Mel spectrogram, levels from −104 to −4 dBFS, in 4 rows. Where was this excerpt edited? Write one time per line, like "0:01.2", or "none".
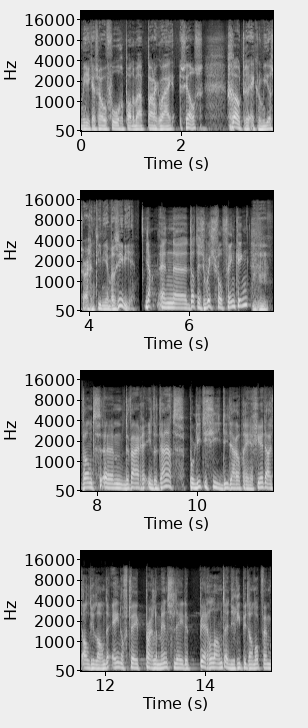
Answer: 0:05.0

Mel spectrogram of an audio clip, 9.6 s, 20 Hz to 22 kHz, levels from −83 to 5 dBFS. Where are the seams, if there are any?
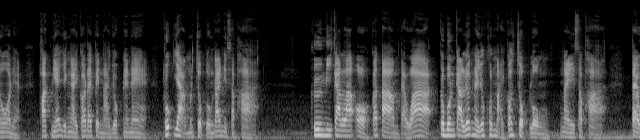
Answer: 0:06.6

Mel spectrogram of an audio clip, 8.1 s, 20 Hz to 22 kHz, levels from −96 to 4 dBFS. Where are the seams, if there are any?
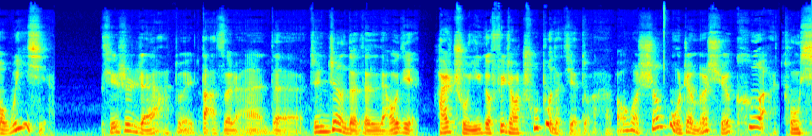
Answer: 0:00.9

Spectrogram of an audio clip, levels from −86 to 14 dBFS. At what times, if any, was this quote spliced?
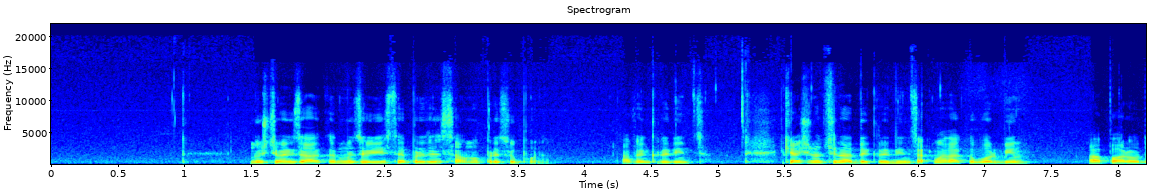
none

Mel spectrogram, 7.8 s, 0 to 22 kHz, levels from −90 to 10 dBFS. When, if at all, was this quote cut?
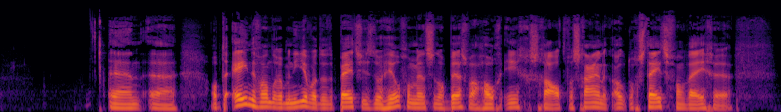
none

